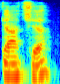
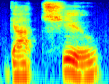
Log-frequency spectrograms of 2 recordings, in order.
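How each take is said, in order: First: The words blend quickly with a ch sound. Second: The two words are said separately and slowly.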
